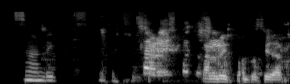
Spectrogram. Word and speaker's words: San Luis Potosí: San Luis Potosí, that's correct.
